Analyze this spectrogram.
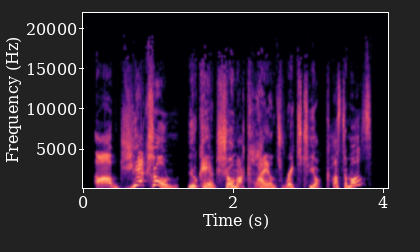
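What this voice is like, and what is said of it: Old-timey Southern lawyer voice. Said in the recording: “an old-timey Southern lawyer in a courtroom”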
